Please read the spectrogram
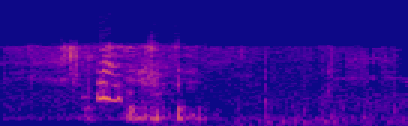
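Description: A dog gives a short, excited whine about half a second in, when a ball is offered, followed by a second or so of low rumbling noise.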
